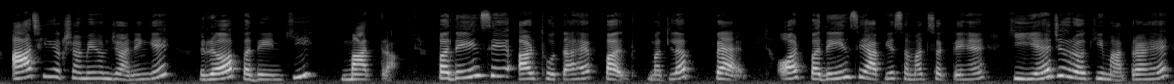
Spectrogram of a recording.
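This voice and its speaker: A woman's voice: sits high, fairly bright tone. A woman teaching a children's Hindi reading lesson, patiently spelling out sounds syllable by syllable.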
